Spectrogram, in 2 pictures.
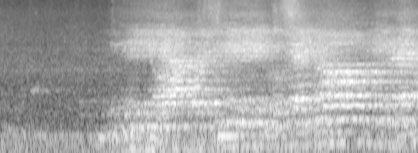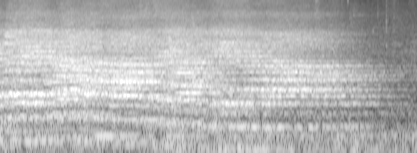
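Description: A group of voices singing together in a reverberant church, starting about two seconds in and fading near the end: the sung refrain of the responsorial psalm after the spoken verse.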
